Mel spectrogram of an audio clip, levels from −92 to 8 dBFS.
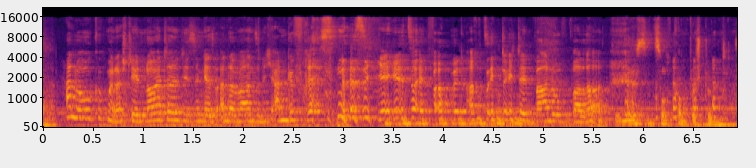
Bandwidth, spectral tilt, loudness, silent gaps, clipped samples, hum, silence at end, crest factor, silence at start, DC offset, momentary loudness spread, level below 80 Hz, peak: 16 kHz; -5 dB/octave; -14 LUFS; none; under 0.1%; none; 0 s; 14 dB; 0 s; under 0.1%; 2 LU; -32 dBFS; -2 dBFS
